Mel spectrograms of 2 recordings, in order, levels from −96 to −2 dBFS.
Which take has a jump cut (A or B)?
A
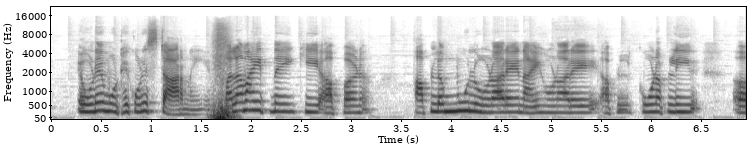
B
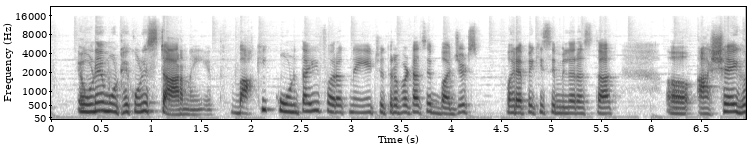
A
